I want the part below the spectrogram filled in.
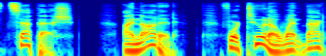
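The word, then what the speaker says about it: Țepeș: He pronounced the last name as Tepesh.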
